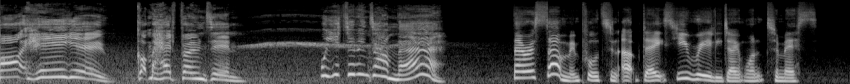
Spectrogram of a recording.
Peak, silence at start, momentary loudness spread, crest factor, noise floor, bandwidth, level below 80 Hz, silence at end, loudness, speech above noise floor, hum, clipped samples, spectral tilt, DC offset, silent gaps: -2 dBFS; 0 s; 11 LU; 14 dB; -47 dBFS; over 20 kHz; -52 dBFS; 0.35 s; -16 LUFS; 31 dB; none; under 0.1%; -4 dB/octave; under 0.1%; none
